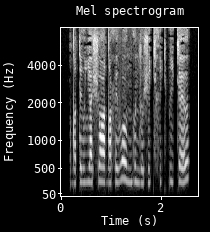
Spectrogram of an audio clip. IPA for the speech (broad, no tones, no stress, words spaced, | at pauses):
dˤʊtiʊ̯ʎaʃɔə̯ dˤʊxevɔʊ̯ ŋɡʊnzʊʃɛc xɪcpicɛə̯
